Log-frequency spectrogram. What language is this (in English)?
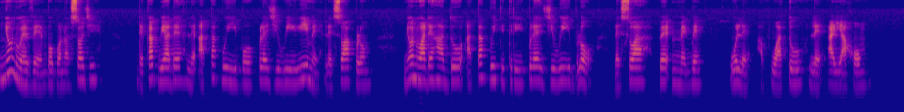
Ewe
